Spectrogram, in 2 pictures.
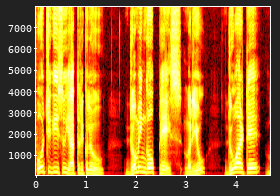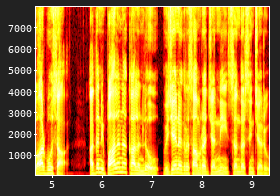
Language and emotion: Telugu, neutral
